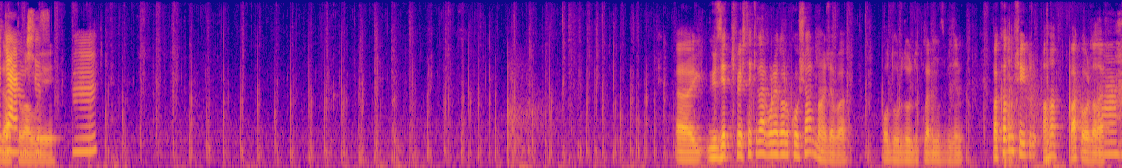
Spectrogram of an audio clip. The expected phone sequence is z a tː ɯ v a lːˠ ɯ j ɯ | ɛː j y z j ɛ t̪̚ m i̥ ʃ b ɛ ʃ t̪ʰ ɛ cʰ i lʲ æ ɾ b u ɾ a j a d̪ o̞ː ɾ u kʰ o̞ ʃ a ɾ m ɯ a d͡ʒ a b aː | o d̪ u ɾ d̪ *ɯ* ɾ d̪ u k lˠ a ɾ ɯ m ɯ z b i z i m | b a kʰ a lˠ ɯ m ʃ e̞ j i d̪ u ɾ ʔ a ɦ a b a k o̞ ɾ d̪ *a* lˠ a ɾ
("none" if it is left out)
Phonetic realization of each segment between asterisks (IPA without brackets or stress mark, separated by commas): u, a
